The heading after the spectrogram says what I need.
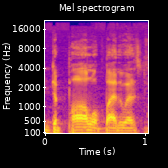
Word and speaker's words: Di Paolo: It's that rotten Depollo Jean. I say Depalo. By the way, that's not how you pronounce my name. It's Depalo. But after everybody's saying Depollo, I have to I just give in.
